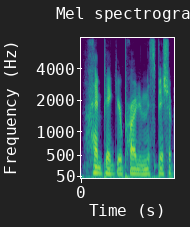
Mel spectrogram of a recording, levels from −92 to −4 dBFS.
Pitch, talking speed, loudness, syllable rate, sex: 100 Hz, 255 wpm, -20 LUFS, 7.6 syllables/s, male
